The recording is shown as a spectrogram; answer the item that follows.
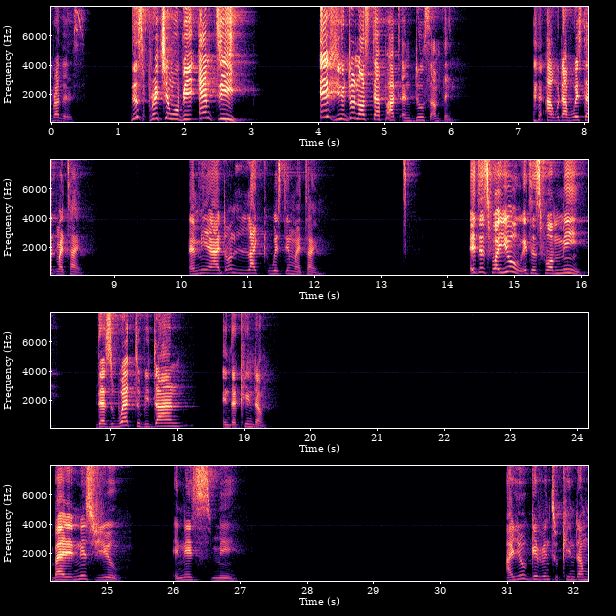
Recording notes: Sermon preached at CBC Shiashie Campus.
